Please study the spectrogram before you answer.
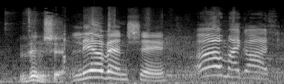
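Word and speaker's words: LeoVince: They're an Italian company, so it's not pronounced like Vince. It's pronounced Vinci.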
